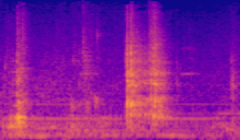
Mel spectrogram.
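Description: A few sharp clinks and knocks: one about a fifth of a second in, then two close together just over a second in.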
